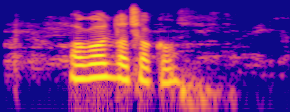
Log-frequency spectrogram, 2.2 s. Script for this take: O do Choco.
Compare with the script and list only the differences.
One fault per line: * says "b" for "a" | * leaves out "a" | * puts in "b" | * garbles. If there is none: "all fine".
* puts in "gol"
